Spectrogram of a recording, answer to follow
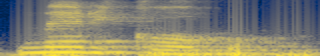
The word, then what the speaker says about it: medical: Medical, medical, trọng âm số 1 thuộc về y học.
